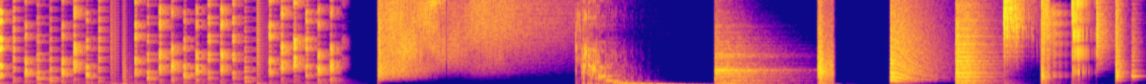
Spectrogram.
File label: Hat c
